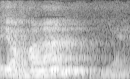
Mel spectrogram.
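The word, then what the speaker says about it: Yohanan: es Juan hebo yahan se escribe yahan se pronuncia johanan pero es Juan libro de Juan o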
